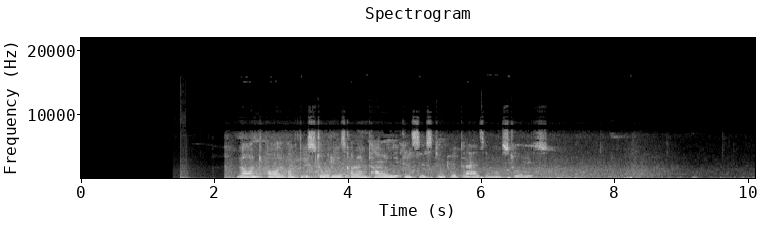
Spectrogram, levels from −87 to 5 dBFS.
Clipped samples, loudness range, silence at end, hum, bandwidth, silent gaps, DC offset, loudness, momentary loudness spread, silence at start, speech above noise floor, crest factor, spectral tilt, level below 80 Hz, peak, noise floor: under 0.1%; 11 LU; 0.9 s; none; 9.4 kHz; none; under 0.1%; -15 LUFS; 19 LU; 1.5 s; 44 dB; 16 dB; -5 dB/octave; -34 dBFS; -2 dBFS; -58 dBFS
